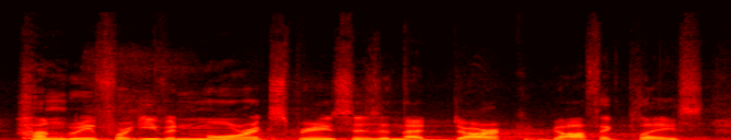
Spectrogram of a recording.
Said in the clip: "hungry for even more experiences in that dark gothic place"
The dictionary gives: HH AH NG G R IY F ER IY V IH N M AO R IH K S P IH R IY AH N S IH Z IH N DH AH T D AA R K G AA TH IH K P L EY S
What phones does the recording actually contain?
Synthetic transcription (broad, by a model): HH AH NG G R IY F ER IY V IH N M AO R IH K S P IH R IY AH N S IH Z IH N DH AH T D AA R K G AA TH IH K P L EY S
